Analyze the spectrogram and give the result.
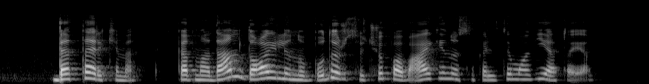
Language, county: Lithuanian, Panevėžys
